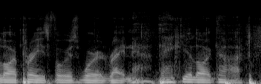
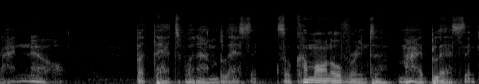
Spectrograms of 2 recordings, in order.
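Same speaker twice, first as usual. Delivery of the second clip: soft, hushed reply, almost a whisper; gentle voice of God; 4 semitones lower, 9 dB quieter than usual. Retold or imitated. Preacher voicing God gently inviting the doubter into his blessing, hushed and soft. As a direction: answer softly, inviting them in.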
